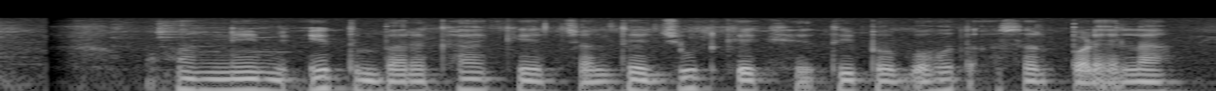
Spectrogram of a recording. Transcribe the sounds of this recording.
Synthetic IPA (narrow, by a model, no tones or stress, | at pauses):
ɔːɾnimɪt̪bəɾkʰaket͡ʃəlt̪ed͡ʒuːʈkekʰḛːt̪ipəɾbəɦʊt̪əsəɾpəɽḛːlaː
